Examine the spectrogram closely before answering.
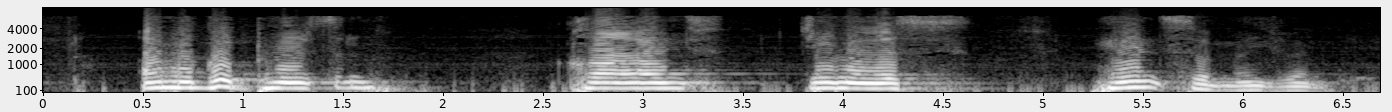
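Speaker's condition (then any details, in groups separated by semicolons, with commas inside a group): Cerebral palsy; discovered at age 2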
